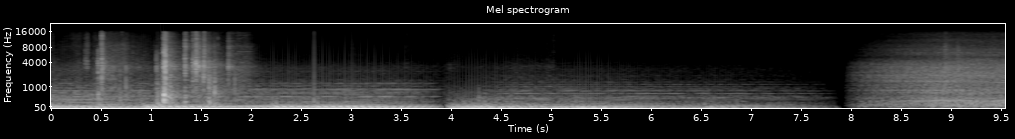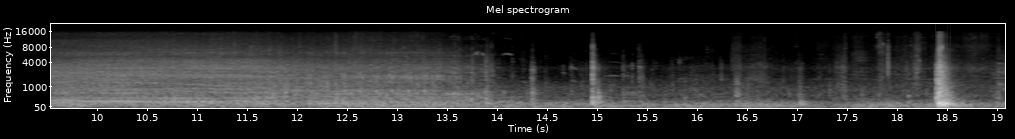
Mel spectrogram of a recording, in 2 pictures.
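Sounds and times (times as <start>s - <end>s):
car running: 8.0s - 14.8s.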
